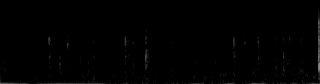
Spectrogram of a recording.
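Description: Fingers type a search into the Chrome Web Store on a computer keyboard, quiet, irregular key clicks in short bursts, ending with one sharper keystroke.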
